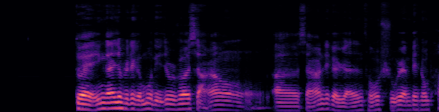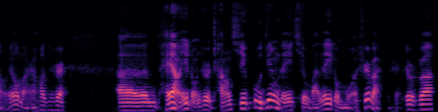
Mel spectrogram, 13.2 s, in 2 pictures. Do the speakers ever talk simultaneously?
No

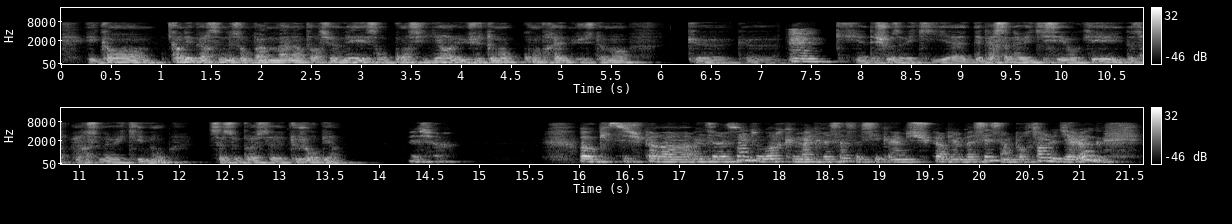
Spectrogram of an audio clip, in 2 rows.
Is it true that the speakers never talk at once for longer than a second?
Yes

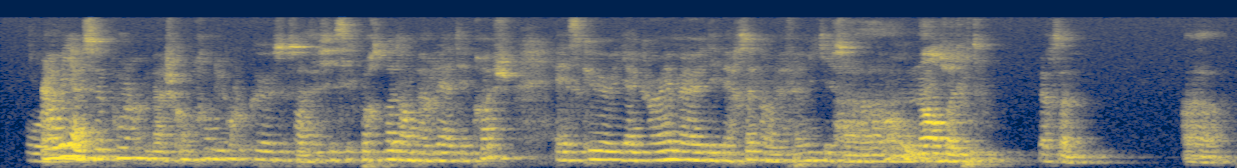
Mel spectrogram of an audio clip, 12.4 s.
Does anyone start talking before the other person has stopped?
Yes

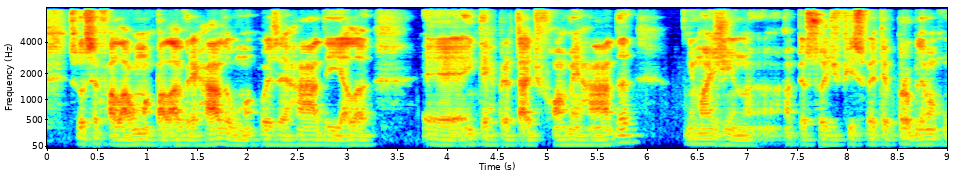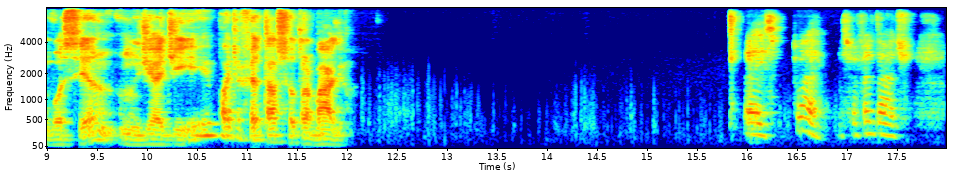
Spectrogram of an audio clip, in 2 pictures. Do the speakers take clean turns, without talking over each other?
Yes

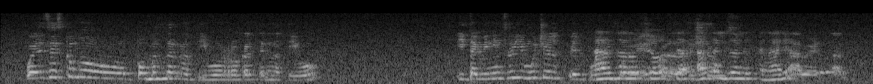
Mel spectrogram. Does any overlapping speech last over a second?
Yes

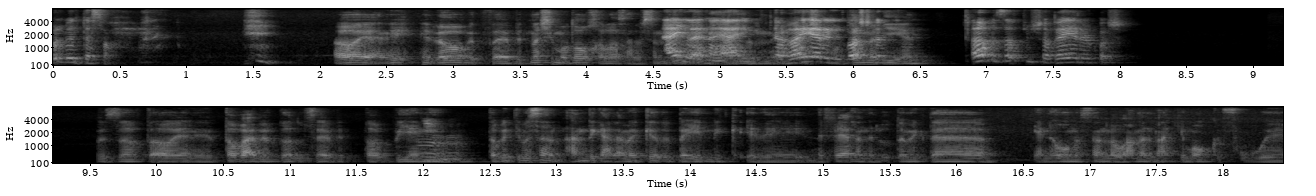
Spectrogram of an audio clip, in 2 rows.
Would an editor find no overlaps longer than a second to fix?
No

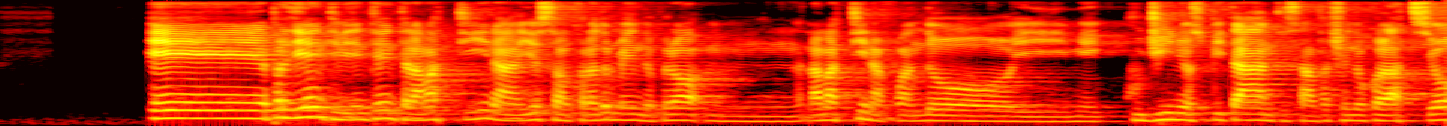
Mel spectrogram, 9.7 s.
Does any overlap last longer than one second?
No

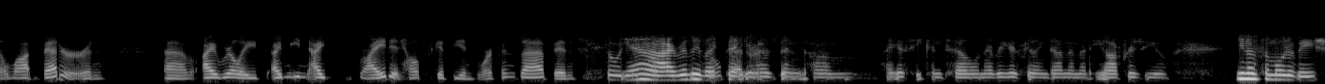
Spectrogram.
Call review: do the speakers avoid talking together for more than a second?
No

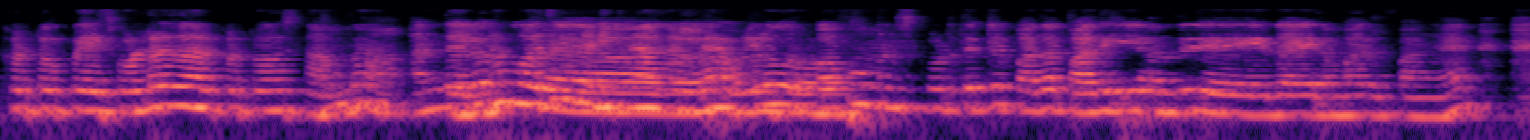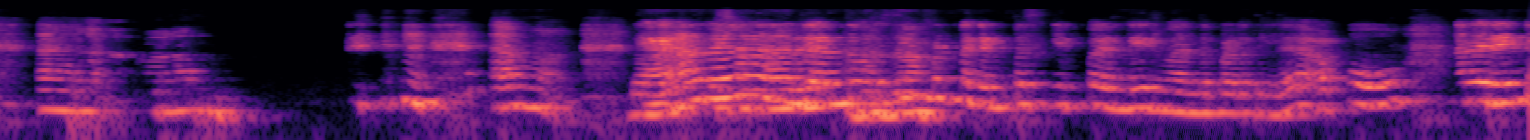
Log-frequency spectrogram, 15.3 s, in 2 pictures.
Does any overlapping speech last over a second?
Yes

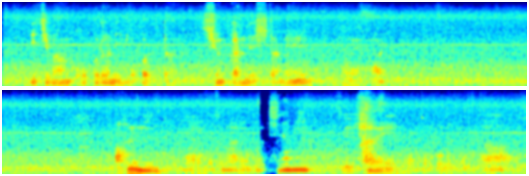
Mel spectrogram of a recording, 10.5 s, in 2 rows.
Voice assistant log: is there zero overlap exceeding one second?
Yes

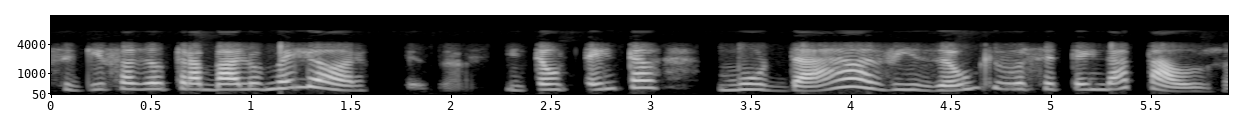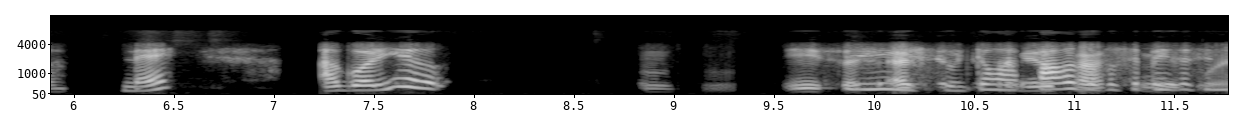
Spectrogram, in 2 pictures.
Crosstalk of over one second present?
Yes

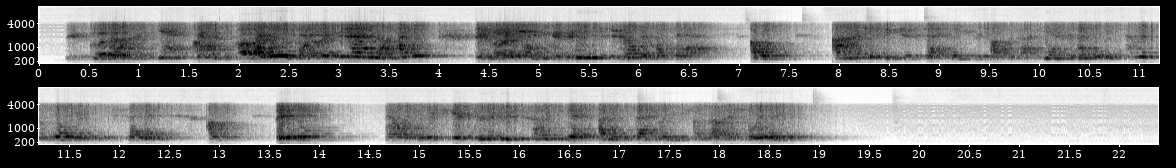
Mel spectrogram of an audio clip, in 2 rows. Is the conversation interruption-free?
No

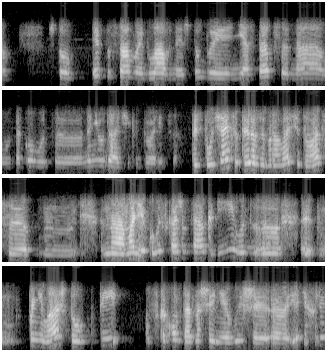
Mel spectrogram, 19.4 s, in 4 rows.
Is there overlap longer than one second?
No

